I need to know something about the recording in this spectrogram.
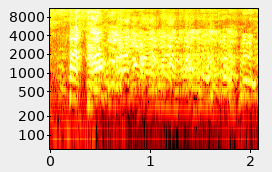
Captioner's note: nervous laughter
